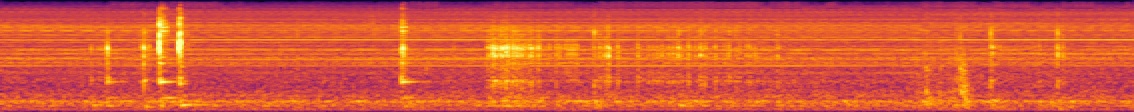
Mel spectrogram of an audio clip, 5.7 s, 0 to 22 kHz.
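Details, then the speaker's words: Western Digital Caviar 10GB IDE hard drive, eBay unit labelled click of death: soft irregular ticks and chirps over faint hum, heads keep seeking without becoming ready; failed drive. "Okay, it probably is not working cuz I can hear the head kind of. It's the head is trying to seek in there. It's not particularly a click of death, but it is trying to read."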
